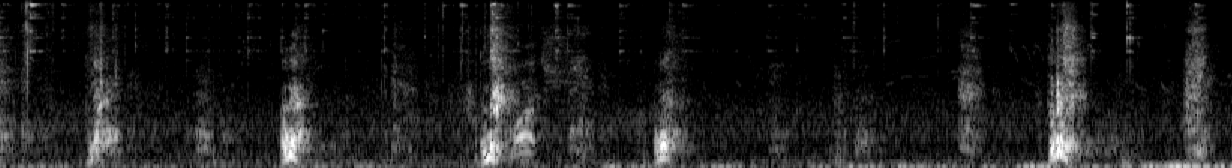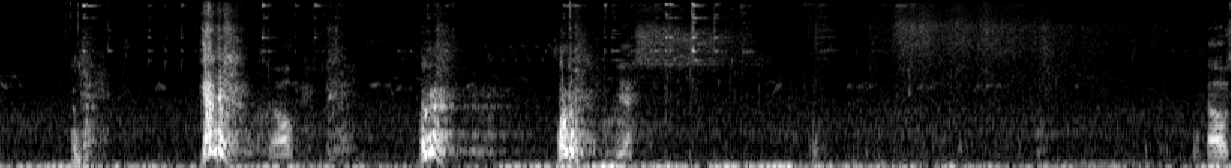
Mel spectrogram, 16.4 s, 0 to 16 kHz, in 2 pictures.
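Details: A male Cane Corso on day 3 of training to bark on command while facing forward, rewarded with his ball, gives deep single barks between a trainer's spoken instructions.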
